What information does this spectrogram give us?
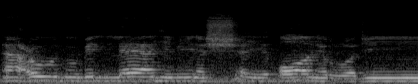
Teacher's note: الهمزة هذه تحتاج إلى تحقيق مع تبيين ترقيقها ومنع جريان الصوت فيها، لأنها من حروف الشدة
